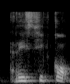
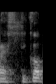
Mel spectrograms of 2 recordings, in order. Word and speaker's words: risiko: Nah, di dalam hidup itu ada yang disebut dengan risiko atau resiko kita bacanya ris ya.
